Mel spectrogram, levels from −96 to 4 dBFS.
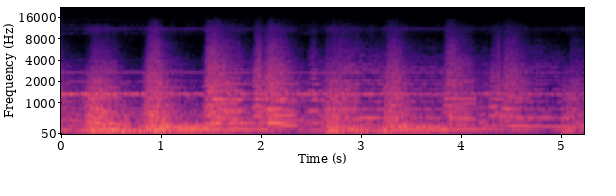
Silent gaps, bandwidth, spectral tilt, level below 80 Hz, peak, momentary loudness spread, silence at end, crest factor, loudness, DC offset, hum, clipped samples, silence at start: none; 13.5 kHz; -6.5 dB/octave; -50 dBFS; -14 dBFS; 8 LU; 0 s; 16 dB; -30 LUFS; under 0.1%; none; under 0.1%; 0 s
